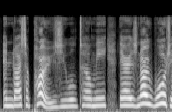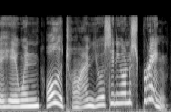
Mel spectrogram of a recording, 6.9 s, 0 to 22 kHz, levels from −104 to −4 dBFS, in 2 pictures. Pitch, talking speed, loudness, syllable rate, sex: 245 Hz, 190 wpm, -16 LUFS, 4.6 syllables/s, male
